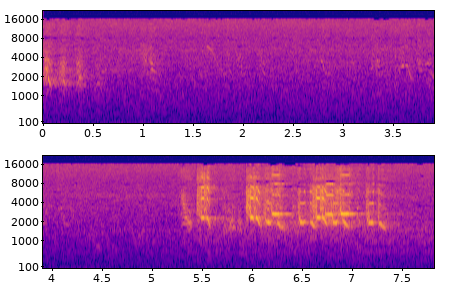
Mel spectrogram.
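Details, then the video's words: Black francolin, locally called Irani teeter, at Nawabshah: after about five quiet seconds, a loud harsh burst of grating, stacked notes lasting about two seconds, then quiet again. "Irani Teeter Ki Awaz | Black Francolin"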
